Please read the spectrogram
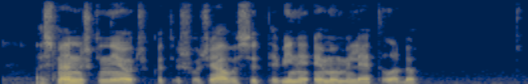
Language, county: Lithuanian, Vilnius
